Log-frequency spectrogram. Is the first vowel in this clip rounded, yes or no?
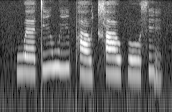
no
